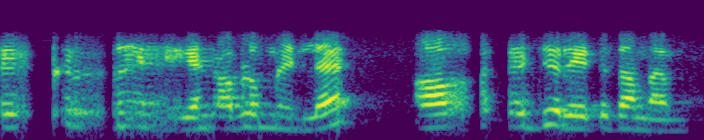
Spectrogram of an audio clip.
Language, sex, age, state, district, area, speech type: Tamil, female, 45-60, Tamil Nadu, Ranipet, urban, conversation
